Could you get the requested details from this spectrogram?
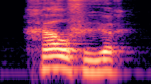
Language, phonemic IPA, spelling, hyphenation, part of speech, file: Dutch, /ˈɣrɑu̯.vyːr/, grauwvuur, grauw‧vuur, noun, Nl-grauwvuur.ogg
- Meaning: firedamp explosion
